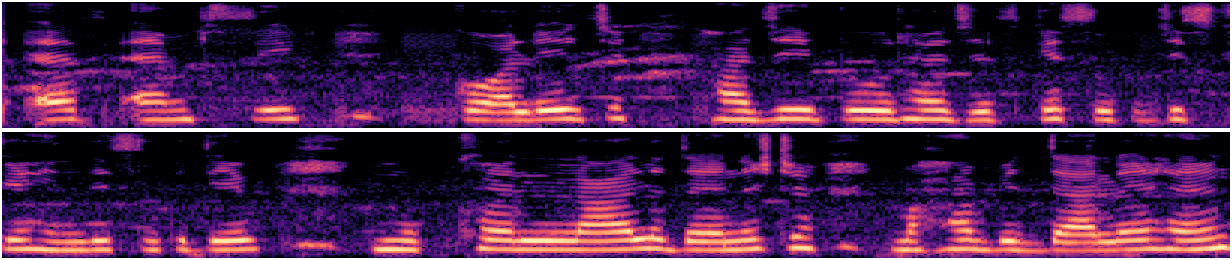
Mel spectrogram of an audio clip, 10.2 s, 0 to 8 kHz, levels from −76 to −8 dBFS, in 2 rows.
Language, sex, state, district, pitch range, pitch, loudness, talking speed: Hindi, female, Maharashtra, Sindhudurg, 205-220 Hz, 210 Hz, -18 LUFS, 70 wpm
